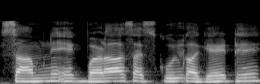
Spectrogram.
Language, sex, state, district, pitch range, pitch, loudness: Hindi, male, Bihar, Supaul, 140-155 Hz, 145 Hz, -15 LUFS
